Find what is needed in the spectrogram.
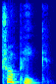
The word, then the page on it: tropic: British English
